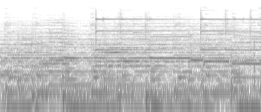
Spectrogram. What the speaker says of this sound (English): Ring that bell for room service.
